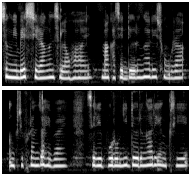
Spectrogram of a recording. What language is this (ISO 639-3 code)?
brx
